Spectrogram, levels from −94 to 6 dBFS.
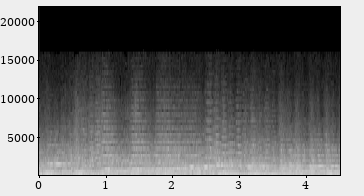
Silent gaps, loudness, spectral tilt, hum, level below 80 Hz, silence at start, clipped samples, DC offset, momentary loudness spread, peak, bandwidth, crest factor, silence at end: none; -17 LUFS; -6.5 dB/octave; none; -42 dBFS; 0 s; under 0.1%; 0.2%; 2 LU; -4 dBFS; 12.5 kHz; 12 dB; 0 s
